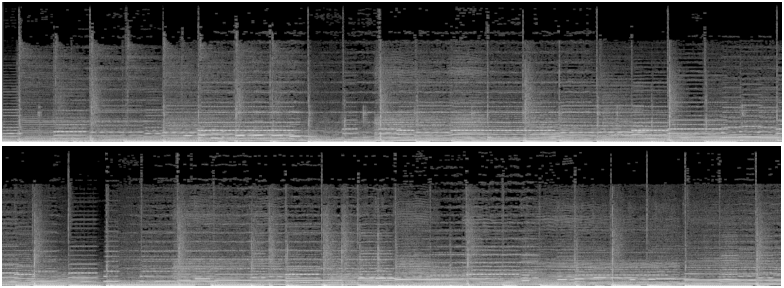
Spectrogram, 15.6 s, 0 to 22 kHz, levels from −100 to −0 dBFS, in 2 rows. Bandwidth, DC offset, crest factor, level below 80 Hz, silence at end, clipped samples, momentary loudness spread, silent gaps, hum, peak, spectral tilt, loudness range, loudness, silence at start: 15.5 kHz; under 0.1%; 14 dB; -22 dBFS; 0 s; under 0.1%; 3 LU; none; none; -4 dBFS; -6.5 dB/octave; 1 LU; -19 LUFS; 0 s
